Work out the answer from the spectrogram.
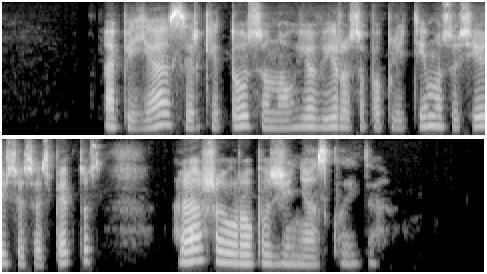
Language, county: Lithuanian, Vilnius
